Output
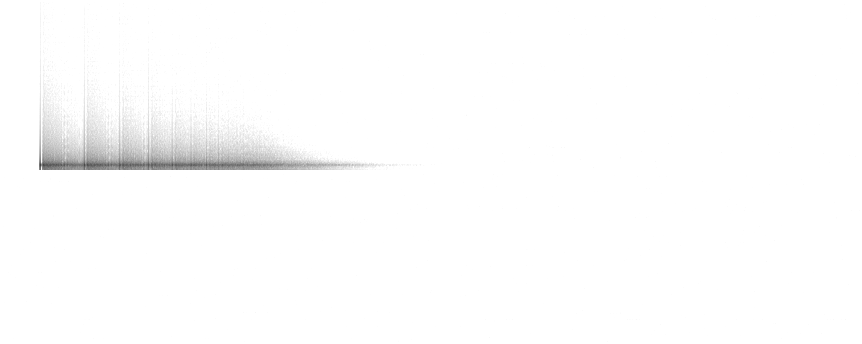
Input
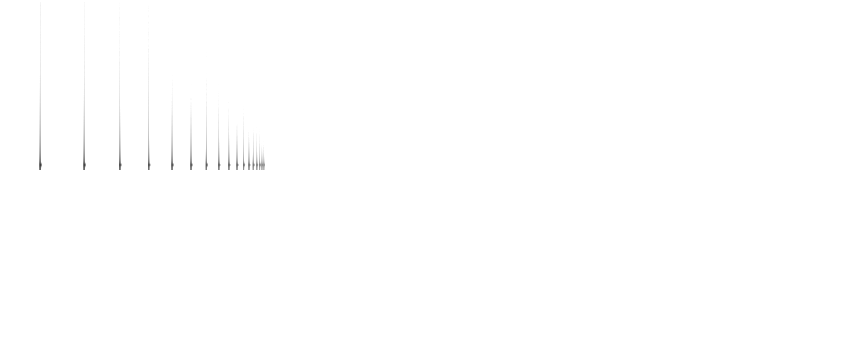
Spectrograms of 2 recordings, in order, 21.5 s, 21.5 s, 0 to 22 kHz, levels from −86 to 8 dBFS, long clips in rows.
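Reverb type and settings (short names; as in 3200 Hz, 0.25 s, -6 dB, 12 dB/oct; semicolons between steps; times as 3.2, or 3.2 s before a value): Schroeder reverb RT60 2.3 s, combs from 33 ms, DRR -5.5 dB; gain -2 dB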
